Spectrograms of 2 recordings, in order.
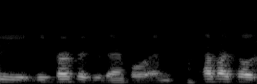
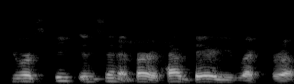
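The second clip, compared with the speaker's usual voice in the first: ordinary talk, nothing marked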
